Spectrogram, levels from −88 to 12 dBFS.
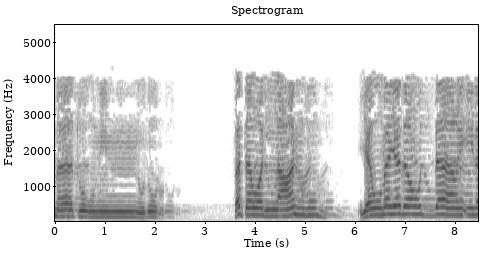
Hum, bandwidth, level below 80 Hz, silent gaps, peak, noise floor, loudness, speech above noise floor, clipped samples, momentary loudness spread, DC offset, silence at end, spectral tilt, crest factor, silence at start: none; 4.4 kHz; -68 dBFS; none; -8 dBFS; -70 dBFS; -22 LUFS; 48 dB; under 0.1%; 9 LU; under 0.1%; 0 s; -9.5 dB/octave; 16 dB; 0 s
